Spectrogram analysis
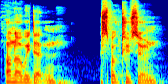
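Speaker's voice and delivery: normal talking voice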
